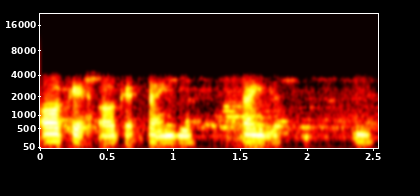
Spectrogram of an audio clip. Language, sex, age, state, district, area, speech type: Malayalam, female, 30-45, Kerala, Kottayam, urban, conversation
